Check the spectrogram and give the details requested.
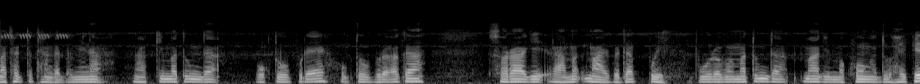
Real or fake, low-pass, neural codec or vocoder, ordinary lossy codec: real; 7.2 kHz; none; none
